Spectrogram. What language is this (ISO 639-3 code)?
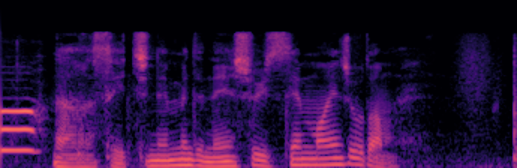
jpn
